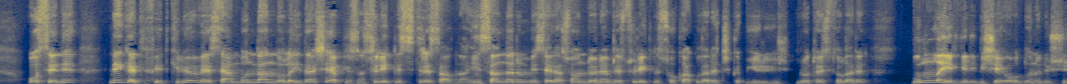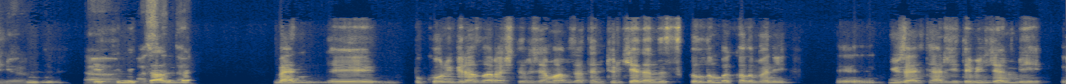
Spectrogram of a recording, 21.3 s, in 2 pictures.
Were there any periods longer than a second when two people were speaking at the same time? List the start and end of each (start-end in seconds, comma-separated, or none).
none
